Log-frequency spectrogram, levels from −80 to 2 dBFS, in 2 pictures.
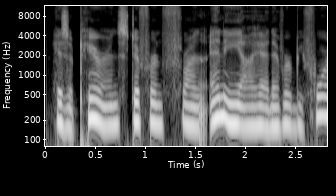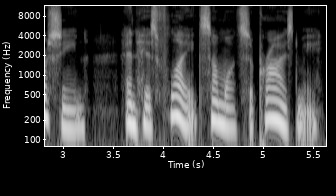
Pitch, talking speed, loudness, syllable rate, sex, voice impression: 175 Hz, 170 wpm, -17 LUFS, 5.7 syllables/s, female, feminine, adult-like, slightly dark, slightly cool, intellectual, calm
